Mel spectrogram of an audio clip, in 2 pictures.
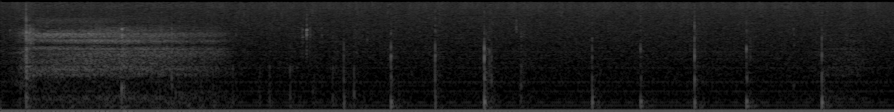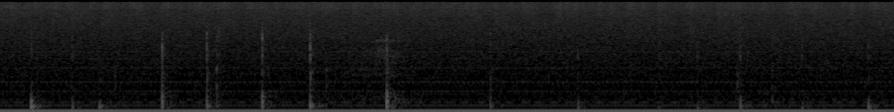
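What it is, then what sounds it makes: Glass sauce bottle. A tall, thin glass bottle of HP brown sauce is tapped repeatedly, giving a series of soft, quick ticks with a faint pitched ring. The taps sit over a steady low hum, with a brief hiss of rustling at the start.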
